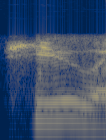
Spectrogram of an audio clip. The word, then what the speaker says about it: Hugh: My name is Hugh, H-U-G-H. Last name Trolson is spelled T like Tom, R-A, U-L-S like Sam, E like Edward, N like Nancy.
